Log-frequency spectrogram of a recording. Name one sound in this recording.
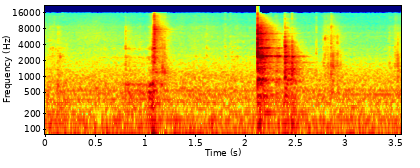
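A metal tin lid pops open with a sharp clink.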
